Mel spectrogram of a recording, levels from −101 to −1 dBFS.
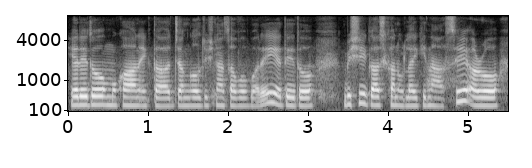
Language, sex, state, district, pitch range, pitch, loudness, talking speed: Nagamese, female, Nagaland, Dimapur, 200-220 Hz, 210 Hz, -16 LUFS, 175 wpm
